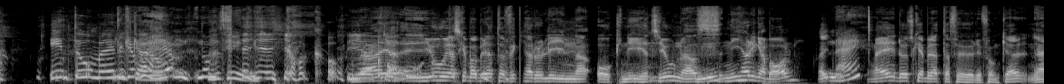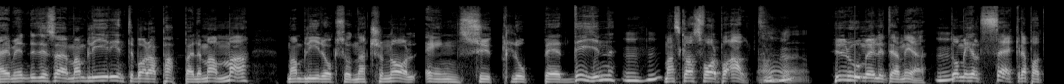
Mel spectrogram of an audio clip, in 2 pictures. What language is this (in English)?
Swedish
